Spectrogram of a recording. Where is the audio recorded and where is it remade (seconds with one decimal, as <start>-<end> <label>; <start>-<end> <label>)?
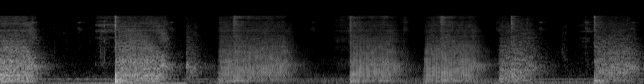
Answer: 0.0-2.1 recorded; 2.1-5.0 remade; 5.0-6.4 recorded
